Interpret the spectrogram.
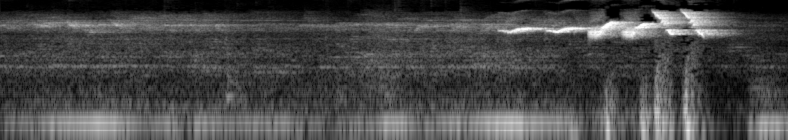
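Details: Double-collared seedeater (coleiro pardo) showing off its speed. Faint high twittering over a low, steady hum, then a loud, rapid burst of high, buzzy, tumbling notes near the end, fading quickly.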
